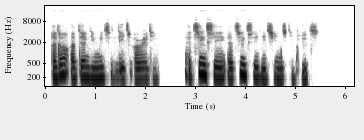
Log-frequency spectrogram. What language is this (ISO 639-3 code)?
pcm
